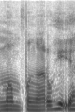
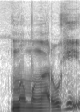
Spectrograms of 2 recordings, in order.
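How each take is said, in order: First: The word has a p sound after mem. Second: The word has no p sound after mem. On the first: The speaker calls it wrong. "bukan mempengaruhi" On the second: The speaker calls it right. "bukan mempengaruhi"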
